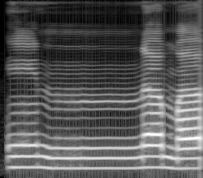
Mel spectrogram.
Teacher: حمزہ زیر کو نون کے ساتھ ملائیں گے، نون مشدد ہے، اسے 2 بار پڑھیں گے۔ میم زبر کے آگے الف مدہ ہے، اس کے اوپر ایک چھوٹی سی مد بھی ہے، اسے 2.5-3 الف کے برابر کھینچ کر پڑھیں گے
